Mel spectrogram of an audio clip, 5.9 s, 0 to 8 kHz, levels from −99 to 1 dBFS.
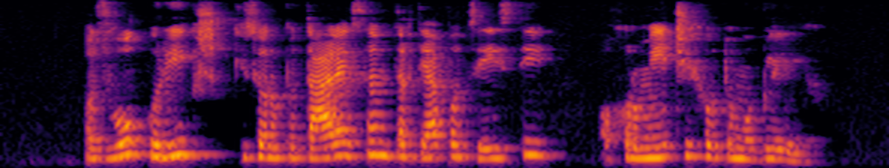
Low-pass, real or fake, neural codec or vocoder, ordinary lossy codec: none; real; none; none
